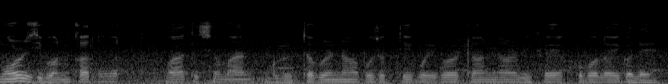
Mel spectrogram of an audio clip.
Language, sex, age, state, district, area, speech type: Assamese, male, 18-30, Assam, Morigaon, rural, spontaneous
